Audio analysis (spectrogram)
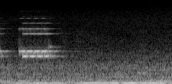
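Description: In a drama scene, a telephone gives one short electronic ring tone, clear but brief, over a low steady background hum.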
